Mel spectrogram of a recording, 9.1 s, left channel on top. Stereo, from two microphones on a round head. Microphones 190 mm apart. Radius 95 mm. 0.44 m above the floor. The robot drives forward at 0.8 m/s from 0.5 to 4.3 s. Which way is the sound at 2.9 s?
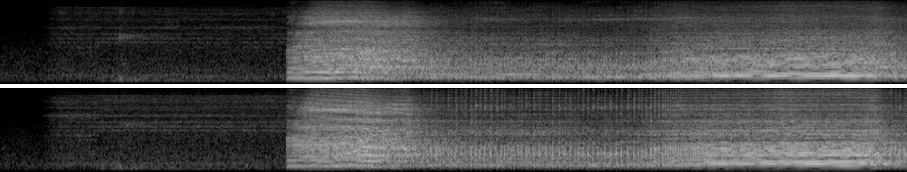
45° right (ahead or behind).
